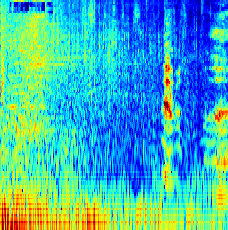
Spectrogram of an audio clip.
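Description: Confringo and Incendio spells blast in Hogwarts Legacy, opening with a deep rumbling explosion that fades, then a short crackling burst and a final softer whooshing pop.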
